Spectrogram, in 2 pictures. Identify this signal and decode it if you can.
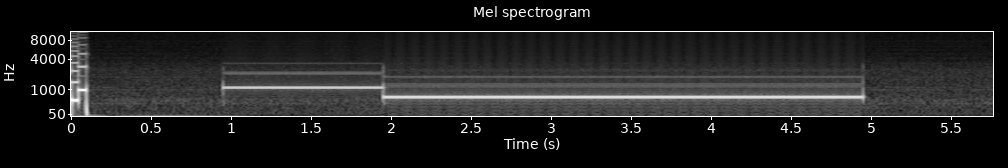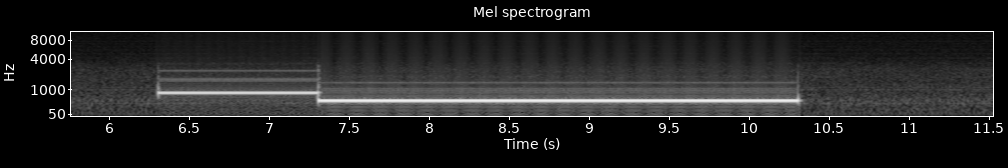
Two-tone page, heard as a one-second tone, then a three-second tone, about 1120 then 640 Hz, about 830 then 480 Hz. It is heard from 0.9 to 10.3 s.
